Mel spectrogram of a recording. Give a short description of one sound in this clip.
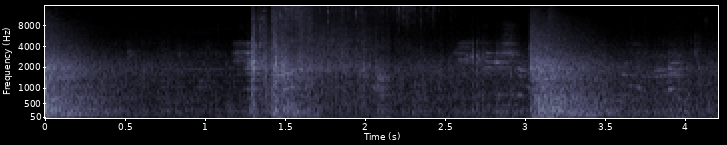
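Debris clatters and scatters after a blast.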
